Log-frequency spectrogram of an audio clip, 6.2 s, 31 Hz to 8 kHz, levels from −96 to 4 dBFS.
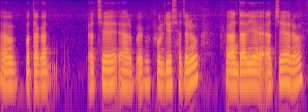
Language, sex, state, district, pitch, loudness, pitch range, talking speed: Bengali, male, Tripura, Unakoti, 120 Hz, -19 LUFS, 115-130 Hz, 105 wpm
